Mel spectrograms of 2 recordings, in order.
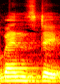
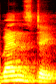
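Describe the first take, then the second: No difference in how they are said.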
